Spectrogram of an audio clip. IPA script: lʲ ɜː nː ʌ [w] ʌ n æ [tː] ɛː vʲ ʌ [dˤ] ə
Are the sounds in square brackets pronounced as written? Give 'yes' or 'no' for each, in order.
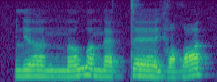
yes, yes, no

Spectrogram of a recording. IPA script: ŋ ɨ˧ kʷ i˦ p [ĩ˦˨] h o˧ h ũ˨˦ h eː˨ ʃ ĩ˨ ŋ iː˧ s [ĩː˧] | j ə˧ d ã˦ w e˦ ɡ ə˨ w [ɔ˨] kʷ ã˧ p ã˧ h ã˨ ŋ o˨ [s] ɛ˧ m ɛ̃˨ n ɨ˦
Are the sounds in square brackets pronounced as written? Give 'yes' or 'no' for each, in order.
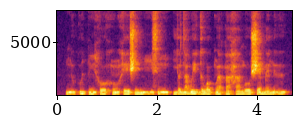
no, no, yes, no

